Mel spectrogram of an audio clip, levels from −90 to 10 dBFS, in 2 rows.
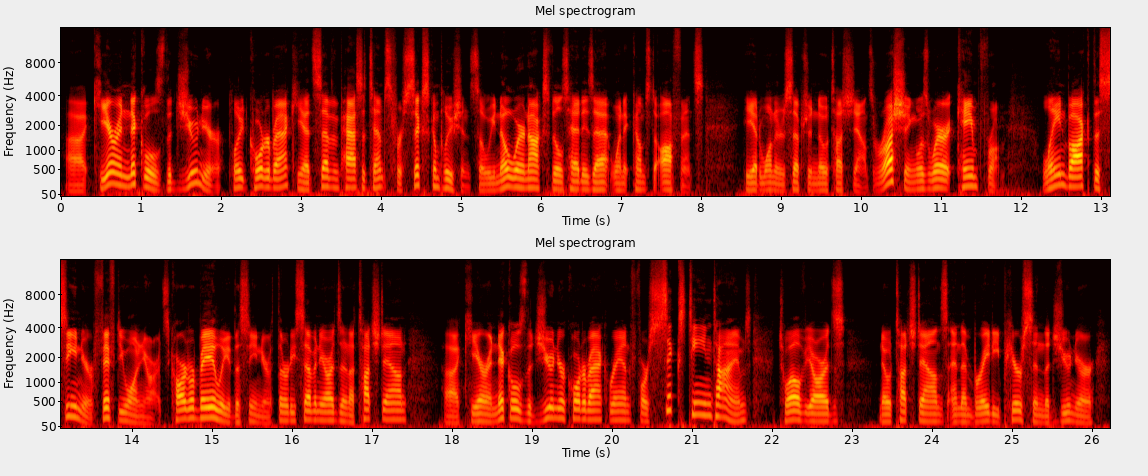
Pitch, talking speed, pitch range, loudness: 140 Hz, 170 wpm, 120-165 Hz, -30 LUFS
